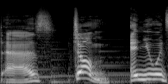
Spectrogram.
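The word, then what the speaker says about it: 점: and that is Tom note this is actually pronounced as jum and you would say it at the same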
